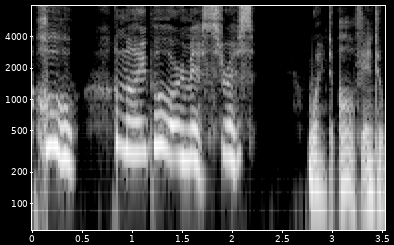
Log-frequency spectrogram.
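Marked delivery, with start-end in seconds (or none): 0.1-2.2 high, slow wailing lament; cried out. A narrator's reading. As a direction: wail it high and drawn out for the mistress. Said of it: "Pauline cried out".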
